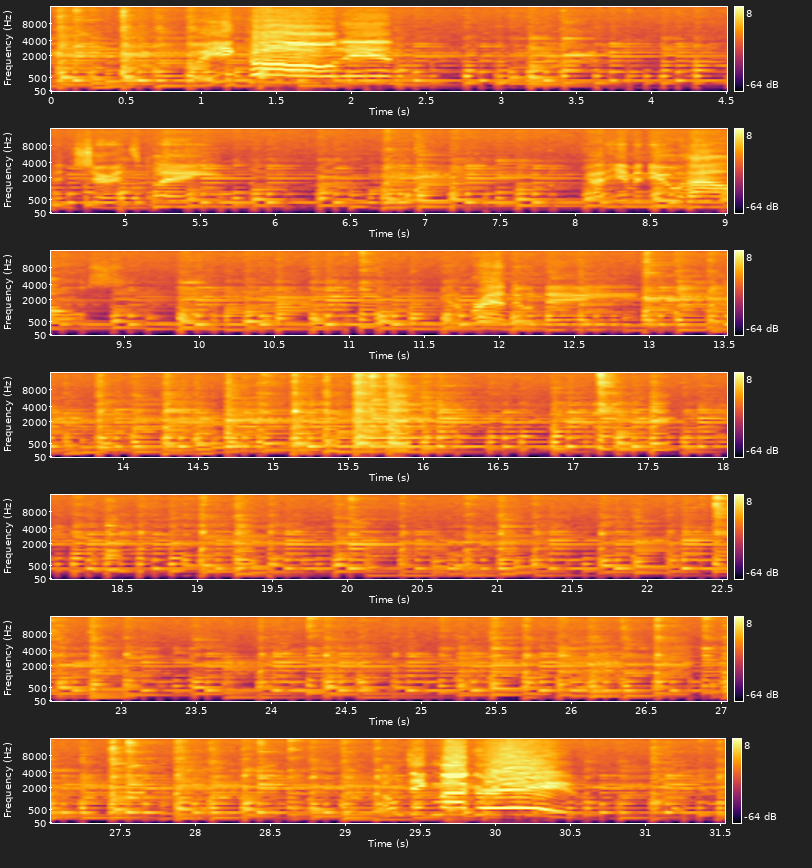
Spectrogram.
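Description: A banjo picked in a steady instrumental break, with one held note ringing as a drone under the picking.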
